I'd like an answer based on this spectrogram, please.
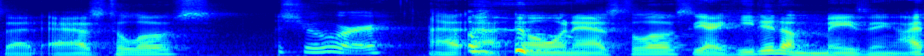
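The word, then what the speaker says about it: Owen Asztalos: The Owen, how do you pronounce that? Astalos. Sure. Owen Astalos.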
